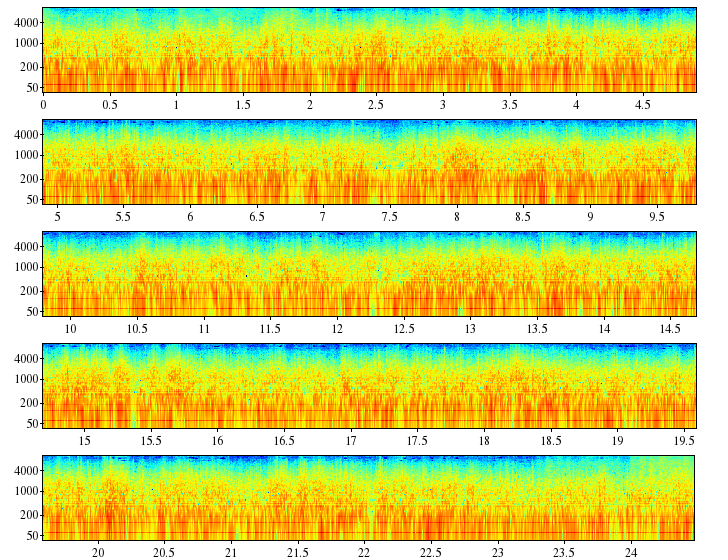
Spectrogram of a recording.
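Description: Express train running at speed, heard on board: a steady, loud rush of wheel-on-rail noise with scattered short knocks from the track.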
